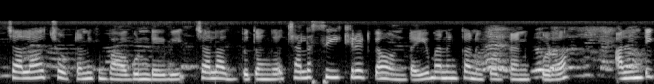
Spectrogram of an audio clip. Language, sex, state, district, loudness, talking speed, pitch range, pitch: Telugu, female, Andhra Pradesh, Krishna, -13 LUFS, 130 wpm, 240-305 Hz, 275 Hz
